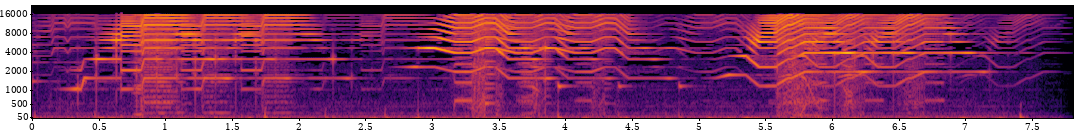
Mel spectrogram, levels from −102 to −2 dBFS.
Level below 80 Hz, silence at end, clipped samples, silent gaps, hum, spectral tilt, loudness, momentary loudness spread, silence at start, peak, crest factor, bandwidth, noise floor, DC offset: -58 dBFS; 0.3 s; under 0.1%; none; none; 4 dB/octave; -18 LUFS; 21 LU; 0 s; -6 dBFS; 16 dB; 16.5 kHz; -47 dBFS; under 0.1%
